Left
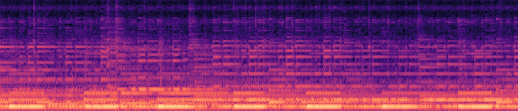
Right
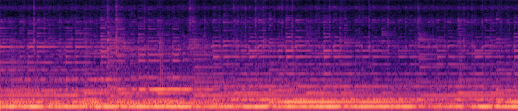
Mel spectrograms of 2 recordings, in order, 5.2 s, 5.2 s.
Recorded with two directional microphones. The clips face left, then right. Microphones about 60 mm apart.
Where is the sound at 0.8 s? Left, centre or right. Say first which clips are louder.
Left 11 dB; left.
